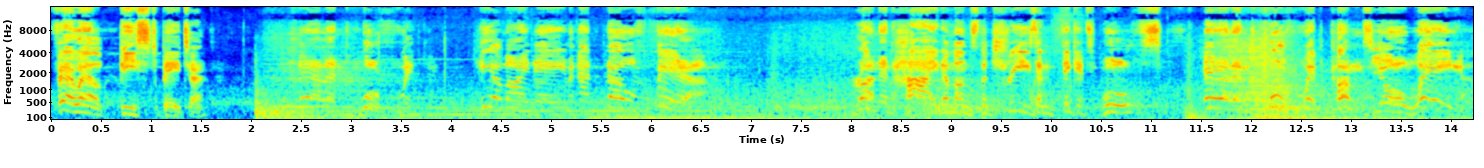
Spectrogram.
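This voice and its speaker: An actor playing a boastful, naive and excitable young would-be warrior in a video game, with theatrical delivery. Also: male voice, very high-pitched, slow, loud music behind the voice, full character voice. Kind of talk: video game character acting. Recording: clear background noise and ambience.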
